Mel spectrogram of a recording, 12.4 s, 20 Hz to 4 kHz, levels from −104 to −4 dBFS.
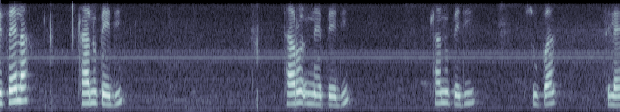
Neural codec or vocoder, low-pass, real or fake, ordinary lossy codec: none; 3.6 kHz; real; none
